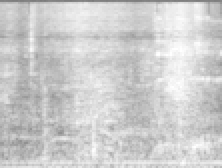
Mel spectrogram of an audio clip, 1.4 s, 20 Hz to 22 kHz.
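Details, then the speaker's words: 1996 Camaro Z28 LT1, about 30 years old, running while the gas pedal is pushed: steady low drone that never picks up, throttle only opening to 6%; disconnect between throttle linkage and throttle body, old parts breaking. "So there's a disconnect between my throttle and the throttle body. And I can hear it."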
